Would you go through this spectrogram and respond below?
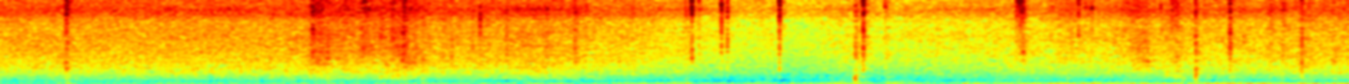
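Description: A small wood fire burns in a cooking stove, with scattered sharp crackles and pops over a steady hiss and low rumble.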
